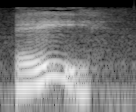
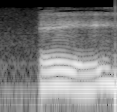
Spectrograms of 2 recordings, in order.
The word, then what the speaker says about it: Ai: Verse 3, howl, O Heshbon, for Ai, how else can we say it? Ai, we can say it, we can pronounce it. Ai has been despoiled.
